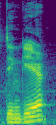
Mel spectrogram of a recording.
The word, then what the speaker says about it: Dingir: This star-looking sign is the determinative for divine, not meant to be pronounced. If you were to pronounce it, you would pronounce it as Dingir, but you wouldn't always pronounce it as Dingir in this inscription.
